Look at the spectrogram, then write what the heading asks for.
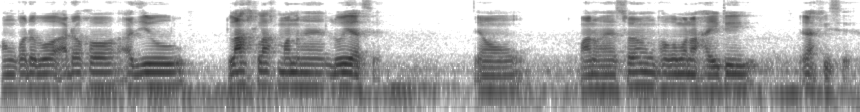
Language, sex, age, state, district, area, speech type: Assamese, male, 45-60, Assam, Dhemaji, rural, spontaneous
